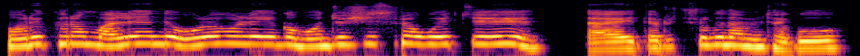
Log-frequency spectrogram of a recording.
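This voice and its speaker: A woman's voice: fairly high pitch, quick pace, warm tone, clean tone, close to an everyday voice. A woman voicing an easygoing, self-reliant husband and son in a scripted radio drama, casual and mildly defensive.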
